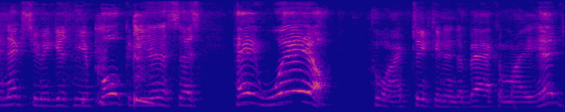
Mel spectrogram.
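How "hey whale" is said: loud, slow shout of hey whale; calling out. Retold or imitated. Deck neighbour calling out loud, pointing at sea. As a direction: bellow it across the deck.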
